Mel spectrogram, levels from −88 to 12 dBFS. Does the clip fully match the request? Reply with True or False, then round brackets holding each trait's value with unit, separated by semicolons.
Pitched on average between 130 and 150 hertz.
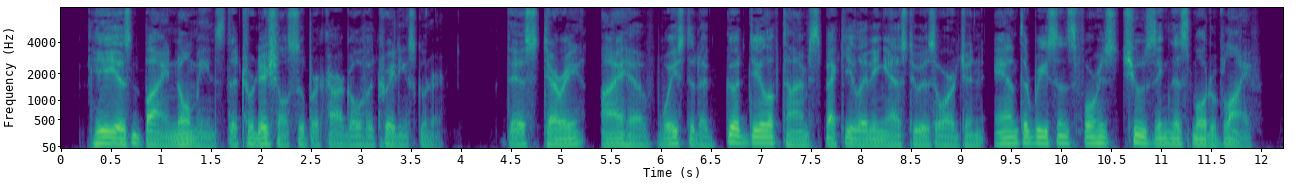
False (80 Hz)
